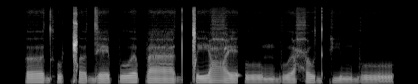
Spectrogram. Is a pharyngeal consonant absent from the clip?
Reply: no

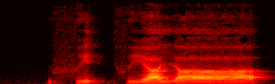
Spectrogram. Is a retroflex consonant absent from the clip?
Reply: yes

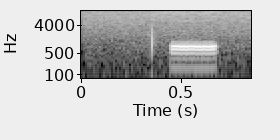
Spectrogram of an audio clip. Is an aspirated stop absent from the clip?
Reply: no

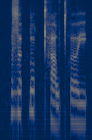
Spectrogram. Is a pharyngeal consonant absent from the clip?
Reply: yes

